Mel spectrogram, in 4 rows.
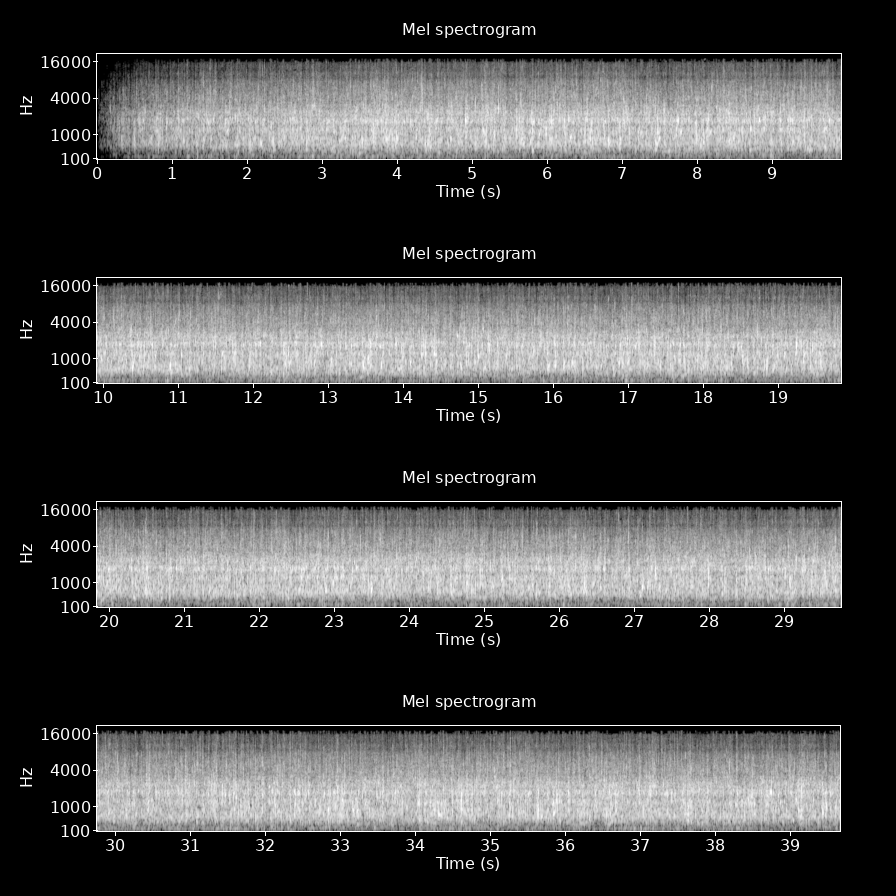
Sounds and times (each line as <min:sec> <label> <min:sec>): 0:00.2 River Stream 0:39.6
